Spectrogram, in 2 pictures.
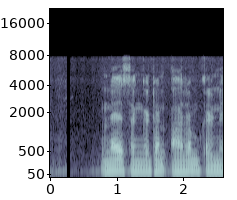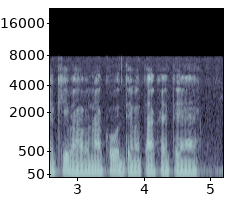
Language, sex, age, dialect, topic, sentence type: Hindi, male, 18-24, Awadhi Bundeli, banking, statement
